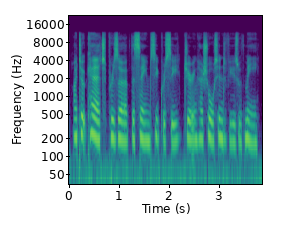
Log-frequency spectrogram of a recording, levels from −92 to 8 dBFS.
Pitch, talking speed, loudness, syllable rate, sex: 190 Hz, 215 wpm, -18 LUFS, 5.8 syllables/s, female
